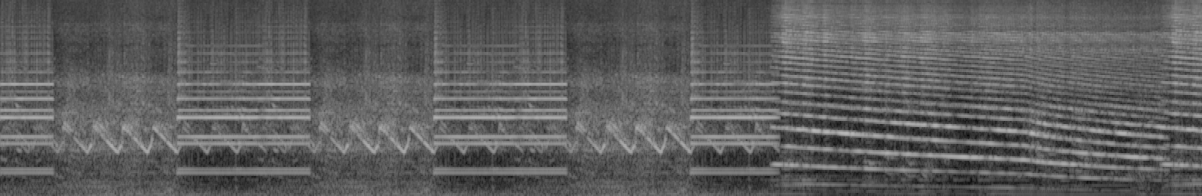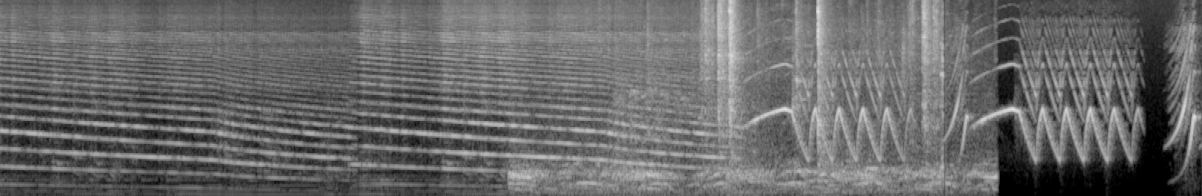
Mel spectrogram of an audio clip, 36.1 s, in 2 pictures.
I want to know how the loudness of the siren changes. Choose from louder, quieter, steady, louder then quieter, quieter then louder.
louder.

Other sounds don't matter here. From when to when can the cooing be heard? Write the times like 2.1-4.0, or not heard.
25.6-33.0.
